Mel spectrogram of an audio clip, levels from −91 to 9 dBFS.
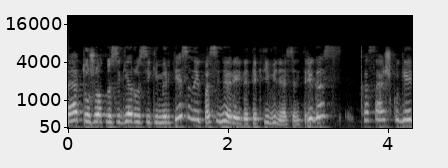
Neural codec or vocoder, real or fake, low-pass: none; real; 7.2 kHz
